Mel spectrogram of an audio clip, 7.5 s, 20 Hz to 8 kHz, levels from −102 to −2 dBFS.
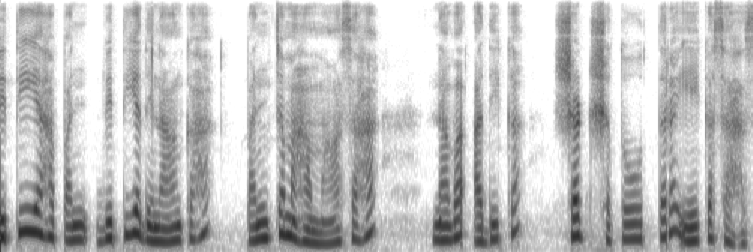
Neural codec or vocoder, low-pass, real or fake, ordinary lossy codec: none; none; real; none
